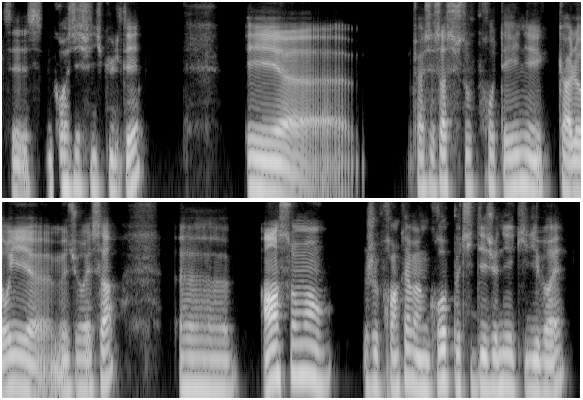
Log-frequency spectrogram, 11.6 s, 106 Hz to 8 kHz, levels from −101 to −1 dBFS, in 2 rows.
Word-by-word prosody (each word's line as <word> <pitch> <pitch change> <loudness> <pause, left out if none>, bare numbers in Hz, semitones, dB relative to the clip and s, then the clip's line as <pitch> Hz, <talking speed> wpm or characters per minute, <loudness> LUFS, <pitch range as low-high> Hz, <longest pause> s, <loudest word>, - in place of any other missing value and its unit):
C'est 110 -2 -4
c'est 135 - -9
une - - -6
grosse 135 0 -1
difficulté 130 - -2 1.0
et 125 -2 +5
heu, 95 -5 0 0.8
enfin 130 - -4
c'est 135 +1 -3
ça 140 +2 +1
surtout 140 -1 -5
protéines 135 +1 -2
et 125 -1 0
calories, 125 +1 +3
heu, 110 - -1
mesurer 130 0 -2
ça. - - 0 0.6
Heu, 130 -1 -1 0.3
en 160 +2 +8
ce 165 +1 -3
moment, 165 -3 +1 0.3
je 140 0 -3
prends 130 0 -1
quand 155 +3 0
même 135 - +3
un 125 - +2
gros 145 +5 +2
petit 140 -2 -4
déjeuner 135 0 +1
équilibré. 125 +3 -1
130 Hz, 155 wpm, -25 LUFS, 125-140 Hz, 1.0 s, en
